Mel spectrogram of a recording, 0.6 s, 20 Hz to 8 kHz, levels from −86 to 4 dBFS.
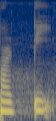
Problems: constant background noise, low volume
